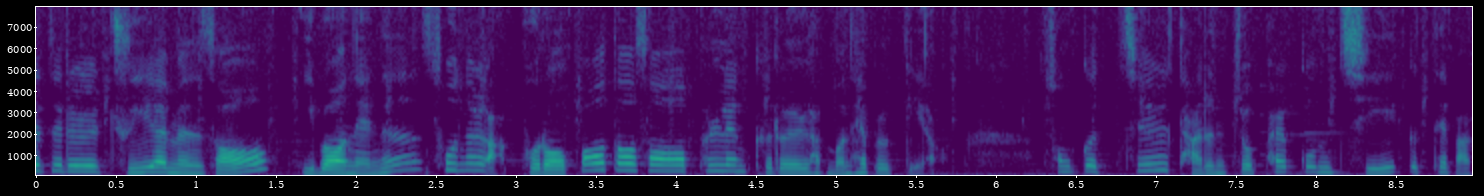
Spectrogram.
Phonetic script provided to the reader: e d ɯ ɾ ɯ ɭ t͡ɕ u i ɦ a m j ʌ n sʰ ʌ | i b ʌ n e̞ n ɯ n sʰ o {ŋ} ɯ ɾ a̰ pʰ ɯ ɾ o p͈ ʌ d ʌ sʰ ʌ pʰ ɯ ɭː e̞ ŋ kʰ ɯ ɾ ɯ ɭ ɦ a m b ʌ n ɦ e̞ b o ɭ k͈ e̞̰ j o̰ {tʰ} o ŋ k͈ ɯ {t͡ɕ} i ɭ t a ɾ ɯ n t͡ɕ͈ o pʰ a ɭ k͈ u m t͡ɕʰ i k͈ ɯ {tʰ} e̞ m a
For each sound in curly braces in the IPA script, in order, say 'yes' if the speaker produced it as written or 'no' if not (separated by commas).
no, no, no, yes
